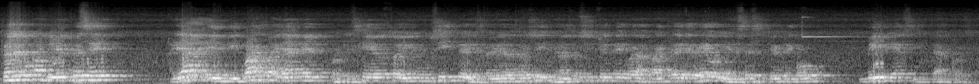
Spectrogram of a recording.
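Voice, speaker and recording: A man's voice: a little high, fairly quick, a little mellow, very echoey, recorded from a distance, a little hiss or hum, low-quality recording. A man preaching a sermon as pastor, who keeps asking his listeners short questions. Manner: asks the congregation constant questions.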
